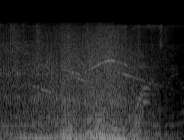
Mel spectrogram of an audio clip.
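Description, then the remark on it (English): A vintage candy apple red sports car's engine rumbles and revs as it drives out of a garage, swelling to a throaty peak with a rising whine before easing off as it moves out. “Stefan drives his vintage candy apple red sports car out of the garage and stops beside Elena and Caroline.”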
